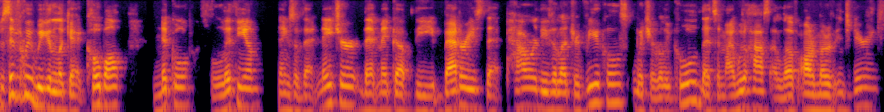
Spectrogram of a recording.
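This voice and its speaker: A man speaks at a fairly quick pace in a dark, mellow tone against a quiet background. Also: medium pitch for a man, ordinary pitch variation. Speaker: engineering student. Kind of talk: class presentation. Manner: casual.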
